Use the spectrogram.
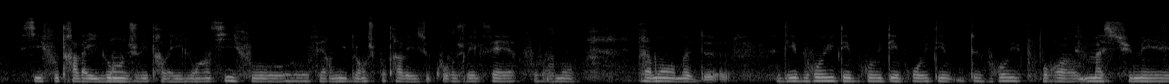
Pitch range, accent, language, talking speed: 145-160 Hz, French, French, 175 wpm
